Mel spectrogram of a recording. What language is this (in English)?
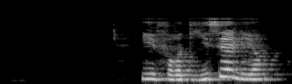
Kabyle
